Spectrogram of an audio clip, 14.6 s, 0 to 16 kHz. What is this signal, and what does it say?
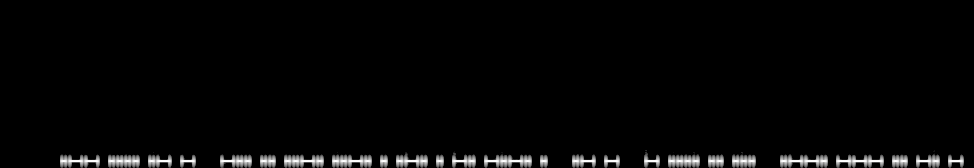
Morse code, heard as a keyed tone, about 20 wpm, 700 Hz. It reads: WHAT DIFFERENCE AT THIS POINT
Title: Sentences with 8-Word Phrases - 20wpm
